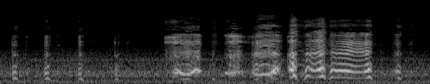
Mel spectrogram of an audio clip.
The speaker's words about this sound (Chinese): 当时劲松一栋民宅，一进那个楼门，就可以听到凄惨的哭声在耳边萦绕，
